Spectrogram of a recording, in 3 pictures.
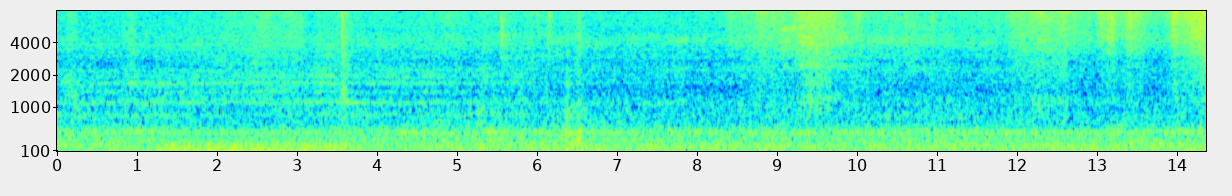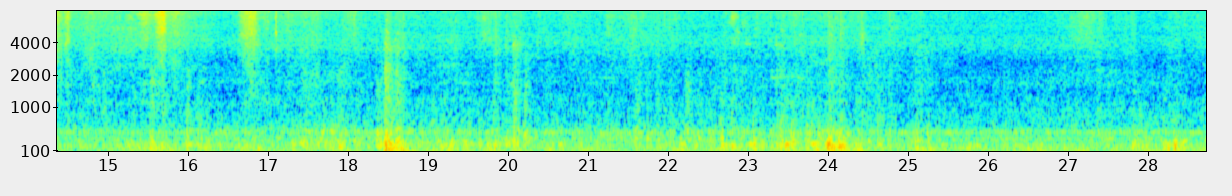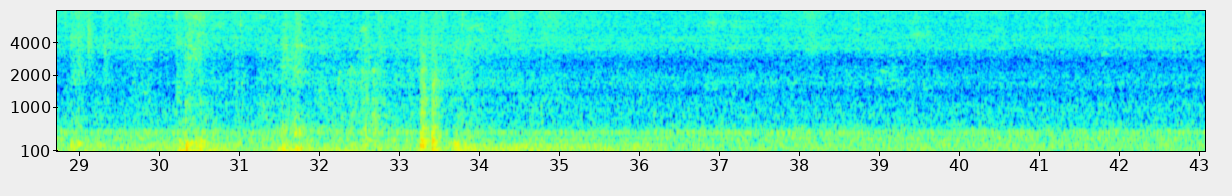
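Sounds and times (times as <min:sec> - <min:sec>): train running rumble: 0:00.1 - 0:43.0
train thumps and knocks: 0:17.3 - 0:20.8, 0:30.0 - 0:34.8.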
